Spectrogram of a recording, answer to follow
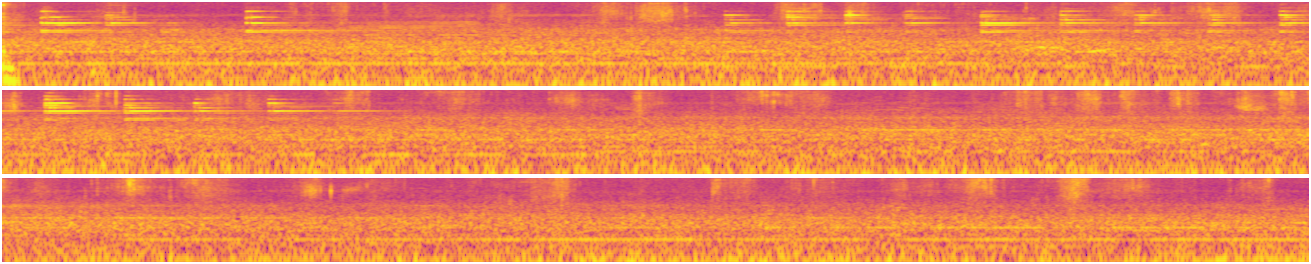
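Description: Steady low rumble of distant urban traffic with a faint constant hum, and short repeated high-pitched notes during the first half.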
